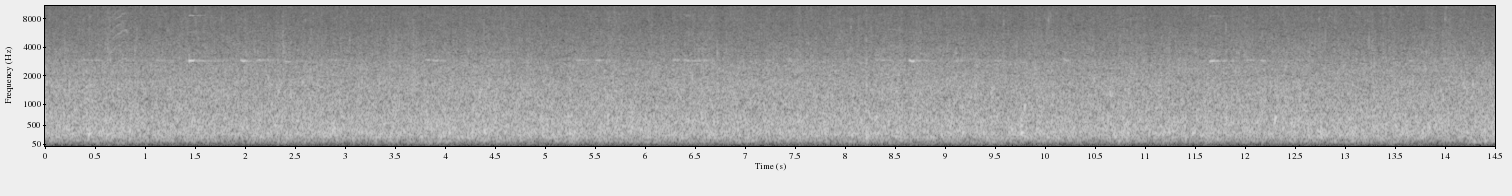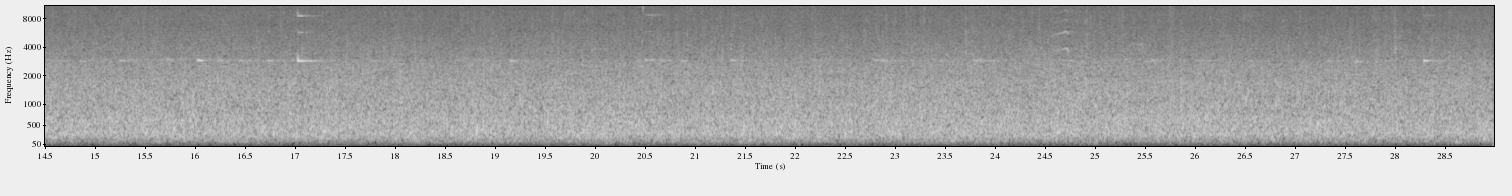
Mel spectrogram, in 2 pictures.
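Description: Fast-flowing creek rushing steadily over rocks in a continuous white-water wash. Above it, bell miners (bellbirds) give short high 'tink' notes every second or so, one a little louder about halfway through.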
